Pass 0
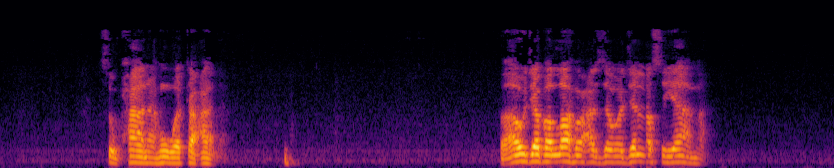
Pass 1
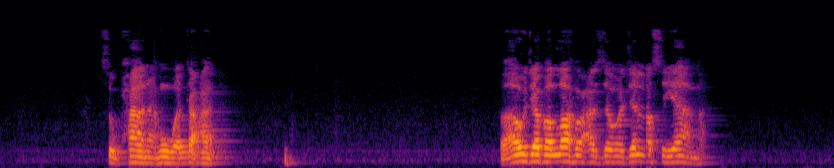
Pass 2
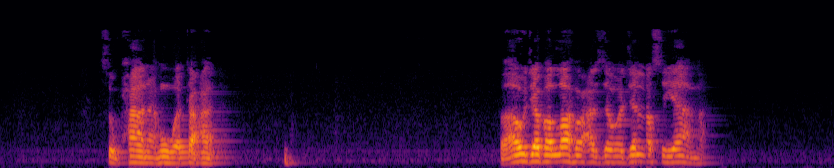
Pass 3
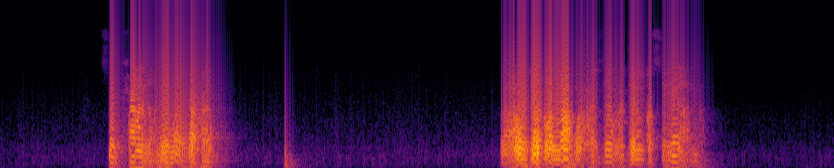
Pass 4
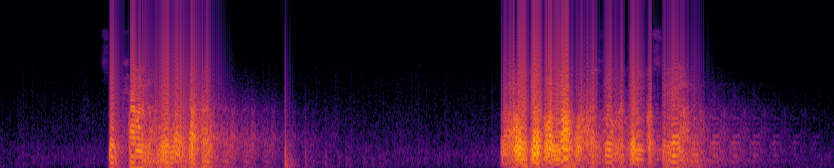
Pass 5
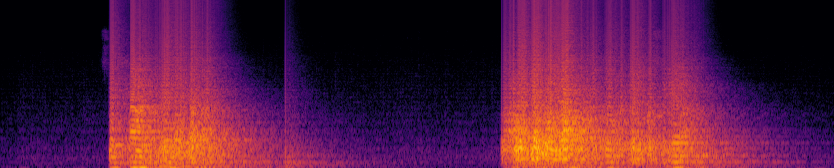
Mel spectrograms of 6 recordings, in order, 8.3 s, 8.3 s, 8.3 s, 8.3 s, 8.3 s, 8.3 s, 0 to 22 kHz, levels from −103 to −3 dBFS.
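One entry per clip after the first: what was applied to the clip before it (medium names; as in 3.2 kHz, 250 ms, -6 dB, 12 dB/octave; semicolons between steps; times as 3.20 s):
de-hum 129.1 Hz, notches 20; trim -7 dB
no audible change
cycle switcher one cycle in 3, inverted
feedback echo behind a low-pass 202 ms, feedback 54%, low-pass 1.4 kHz, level -17 dB
simulated room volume 760 m³, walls mixed, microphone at 1.6 m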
